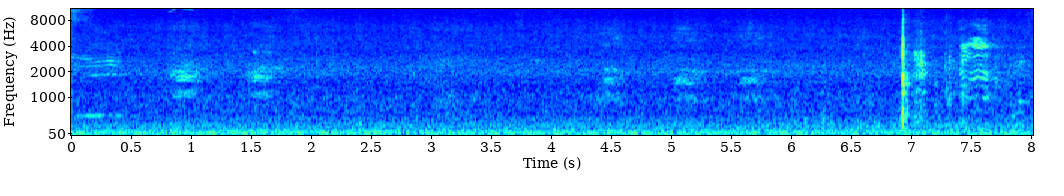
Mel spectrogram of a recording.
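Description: A single sharp crack of a cricket bat striking the ball about seven seconds in, the shot that goes for a boundary. It sounds over a steady low rumble and faint distant voices.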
